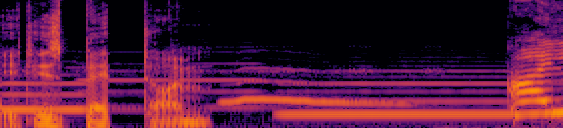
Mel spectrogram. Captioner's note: owl hoots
